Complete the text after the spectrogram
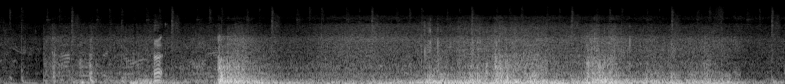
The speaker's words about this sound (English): This is the sound captured by Home with the Hoopers as they witness a melting glacier collapse into the ocean.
